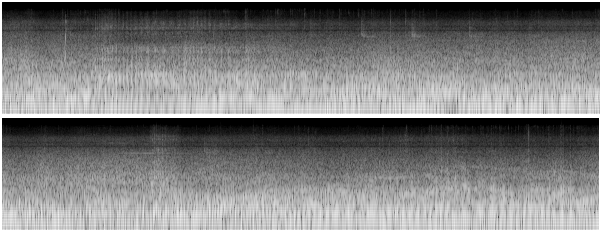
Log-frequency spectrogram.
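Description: Several modified drift cars' engines idling in the staging line, with throttle blips making the pitch rise and fall repeatedly as the cars creep forward.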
